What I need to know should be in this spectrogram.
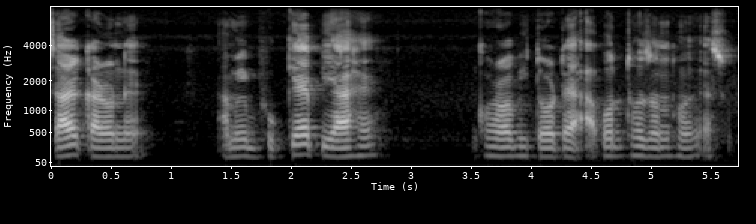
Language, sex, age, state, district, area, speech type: Assamese, male, 18-30, Assam, Tinsukia, rural, spontaneous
